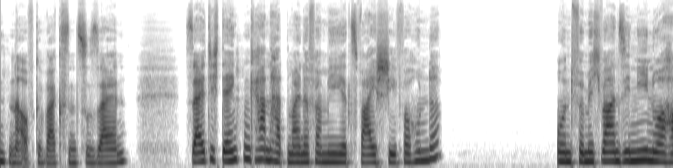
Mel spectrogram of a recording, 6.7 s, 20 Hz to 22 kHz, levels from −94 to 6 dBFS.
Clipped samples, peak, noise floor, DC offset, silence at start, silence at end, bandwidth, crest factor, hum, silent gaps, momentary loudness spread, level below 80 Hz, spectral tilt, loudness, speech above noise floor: under 0.1%; 0 dBFS; -74 dBFS; under 0.1%; 0 s; 0 s; 19.5 kHz; 18 dB; none; none; 9 LU; -64 dBFS; -5.5 dB/octave; -19 LUFS; 56 dB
